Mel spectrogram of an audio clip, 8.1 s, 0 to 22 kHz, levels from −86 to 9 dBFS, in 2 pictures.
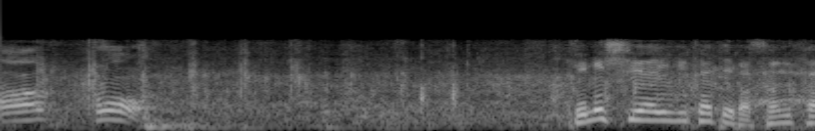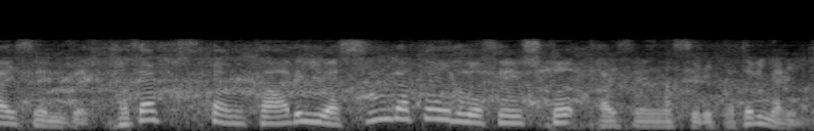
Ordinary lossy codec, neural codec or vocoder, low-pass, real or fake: none; codec, 24 kHz, 6 kbps, HILCodec; 7.2 kHz; fake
